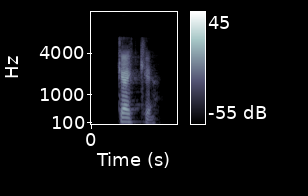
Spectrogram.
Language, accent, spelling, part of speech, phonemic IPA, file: French, France, caque, noun, /kak/, LL-Q150 (fra)-caque.wav
- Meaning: keg, barrel (especially for storing herring)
